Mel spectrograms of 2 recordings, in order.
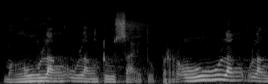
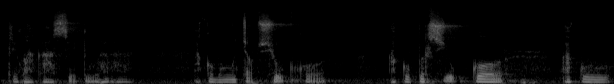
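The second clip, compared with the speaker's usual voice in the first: soft prayer; 4 semitones lower, 10 dB quieter than usual. Shown as a demonstration. Quiet grateful prayer example.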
